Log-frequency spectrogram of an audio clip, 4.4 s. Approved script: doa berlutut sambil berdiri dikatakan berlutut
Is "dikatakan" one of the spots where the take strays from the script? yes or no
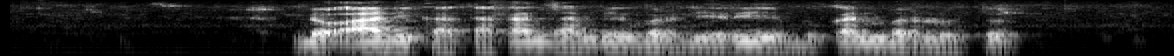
yes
